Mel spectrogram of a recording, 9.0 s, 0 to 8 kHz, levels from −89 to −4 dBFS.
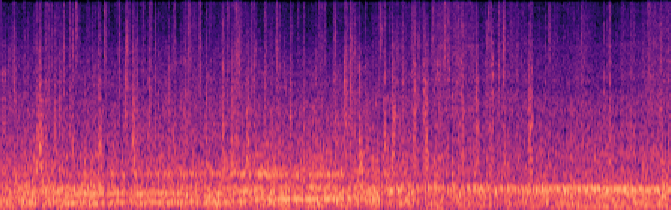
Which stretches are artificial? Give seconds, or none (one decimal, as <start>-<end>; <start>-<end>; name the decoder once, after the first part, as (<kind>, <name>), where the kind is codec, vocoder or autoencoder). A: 2.1-3.1 (codec, HILCodec); 4.3-5.4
